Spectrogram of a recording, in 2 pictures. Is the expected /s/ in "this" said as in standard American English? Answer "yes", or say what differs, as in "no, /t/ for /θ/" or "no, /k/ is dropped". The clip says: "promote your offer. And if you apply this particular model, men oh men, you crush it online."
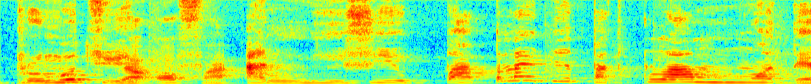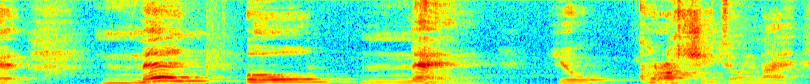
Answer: no, /s/ is dropped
